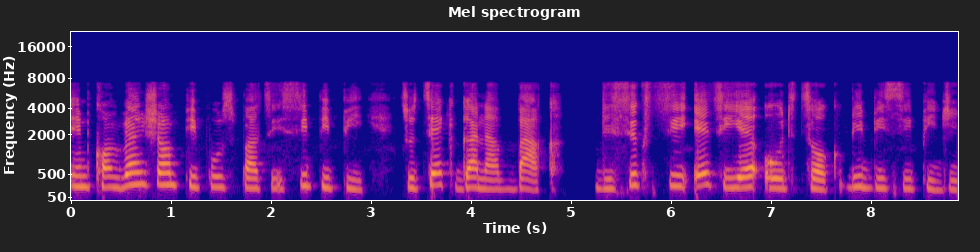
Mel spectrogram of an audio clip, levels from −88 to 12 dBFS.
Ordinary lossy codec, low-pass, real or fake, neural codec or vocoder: none; 7.2 kHz; fake; vocoder, 22.05 kHz, 80 mel bands, WaveNeXt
